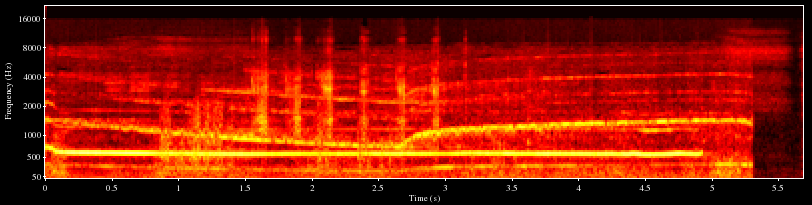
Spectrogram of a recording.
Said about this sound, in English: A dog in New York howls every time he hears an ambulance.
